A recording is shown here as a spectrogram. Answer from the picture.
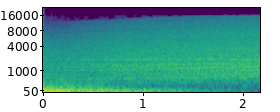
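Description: The tail of a deep boom dies away at the start, leaving a steady hiss-like wash of noise with a few faint high tones.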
